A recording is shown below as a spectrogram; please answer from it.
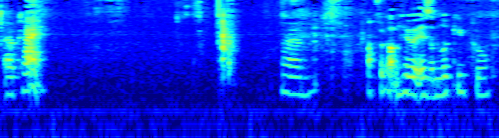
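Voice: medium pitch, flat delivery, a little slow, very noisy. A player in a tabletop game, speaking tentatively and answering in short lines.

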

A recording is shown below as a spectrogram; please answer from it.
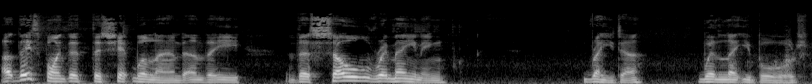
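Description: A man narrates as game master, pausing often with ums and restarts. His pitch moves around a lot as he talks. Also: animated, a little mellow. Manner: hesitant, lots of fillers.

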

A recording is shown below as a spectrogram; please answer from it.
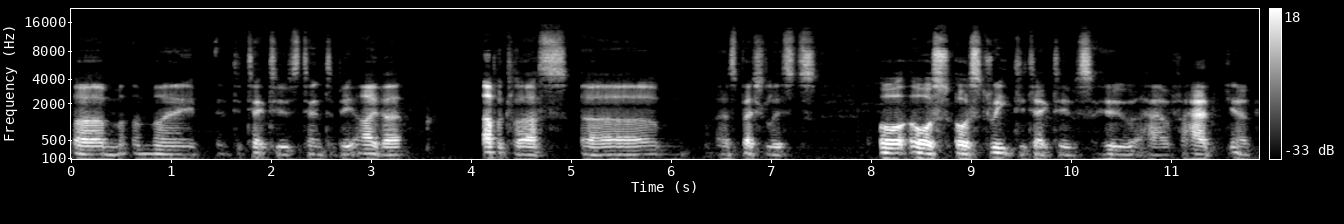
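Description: A man's voice: deep voice, pushed and bright. A man, a tabletop game master, chatting casually and hesitantly with many restarts and fillers. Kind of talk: casual chat.

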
